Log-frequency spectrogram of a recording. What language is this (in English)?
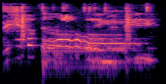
Chinese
